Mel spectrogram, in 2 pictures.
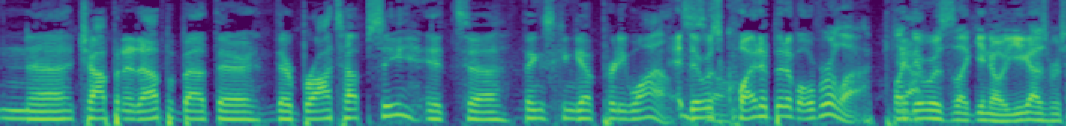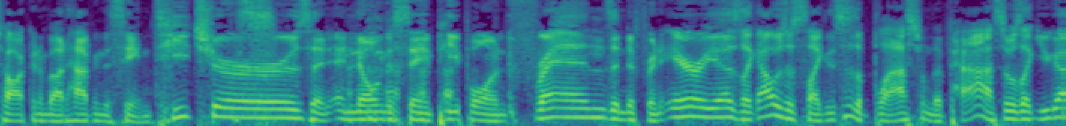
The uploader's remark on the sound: live from Canucks training camp in Victoria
